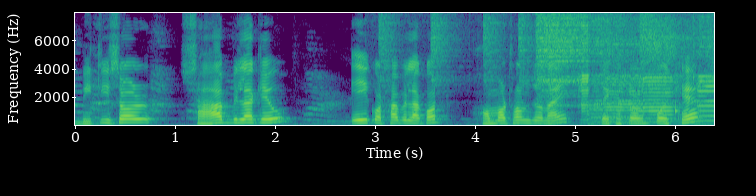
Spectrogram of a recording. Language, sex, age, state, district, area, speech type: Assamese, male, 45-60, Assam, Dhemaji, rural, spontaneous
